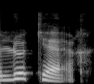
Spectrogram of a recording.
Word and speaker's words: le Caire: И, казалось бы, слово «Каир» – это город, но нужно знать, что город Каир произносится с артиклем, это «le Caire».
